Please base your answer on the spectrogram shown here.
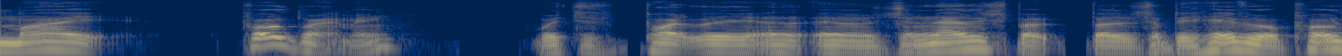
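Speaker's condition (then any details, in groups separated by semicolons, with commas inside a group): Tongue cancer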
